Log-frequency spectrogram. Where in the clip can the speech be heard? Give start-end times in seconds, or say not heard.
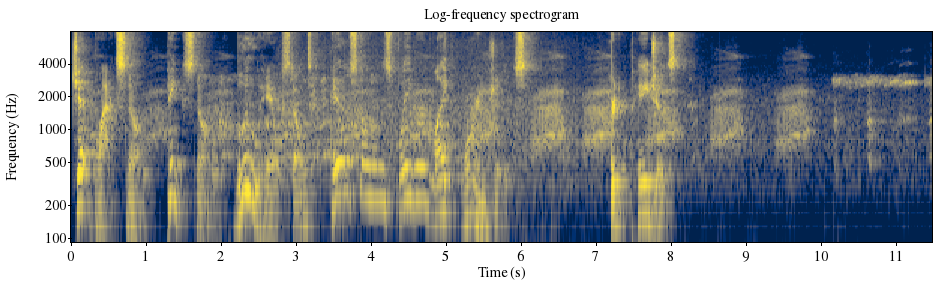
0.0-6.2, 7.2-8.1.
